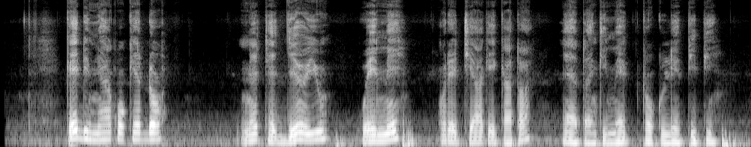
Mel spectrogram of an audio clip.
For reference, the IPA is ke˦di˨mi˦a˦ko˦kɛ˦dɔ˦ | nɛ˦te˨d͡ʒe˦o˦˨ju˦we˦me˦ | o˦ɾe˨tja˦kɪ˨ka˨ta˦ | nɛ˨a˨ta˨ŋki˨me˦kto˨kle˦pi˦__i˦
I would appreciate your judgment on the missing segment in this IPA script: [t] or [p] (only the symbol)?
p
